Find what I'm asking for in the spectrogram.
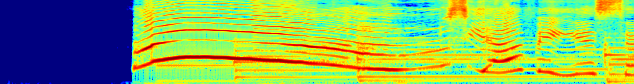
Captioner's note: fangirl squee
